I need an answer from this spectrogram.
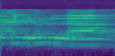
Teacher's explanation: یا پر تنوین ہے اور اس کے بعد لام آنے کی وجہ سے ادغام کامل ہوگا۔ حی اللہ، یا کو لام سے ملا دینا ہے۔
